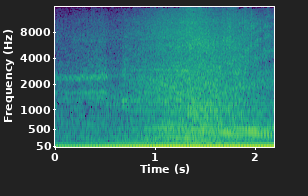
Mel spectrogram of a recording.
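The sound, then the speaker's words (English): The engine of a 1967 Corvette Stingray sports car revs in a loud, rough roar that swells over the first second and then holds steady and full, with no voices. “It's a 1967 Corvette Stingray.”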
